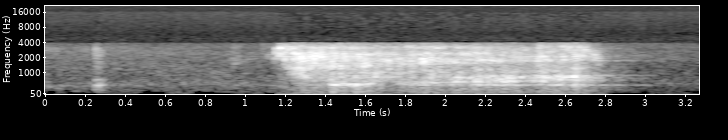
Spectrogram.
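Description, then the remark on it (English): Water is poured out of a glass as a libation in a ritual: a steady splashing stream for about a second and a half, fairly loud, then stops abruptly, preceded by a small tap. “I pour a glass of water to my Father Spirit, and I say, Ashe.”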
